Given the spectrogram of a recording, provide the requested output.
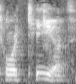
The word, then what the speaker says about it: tortilla: Tortilla. You don't pronounce the L's.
